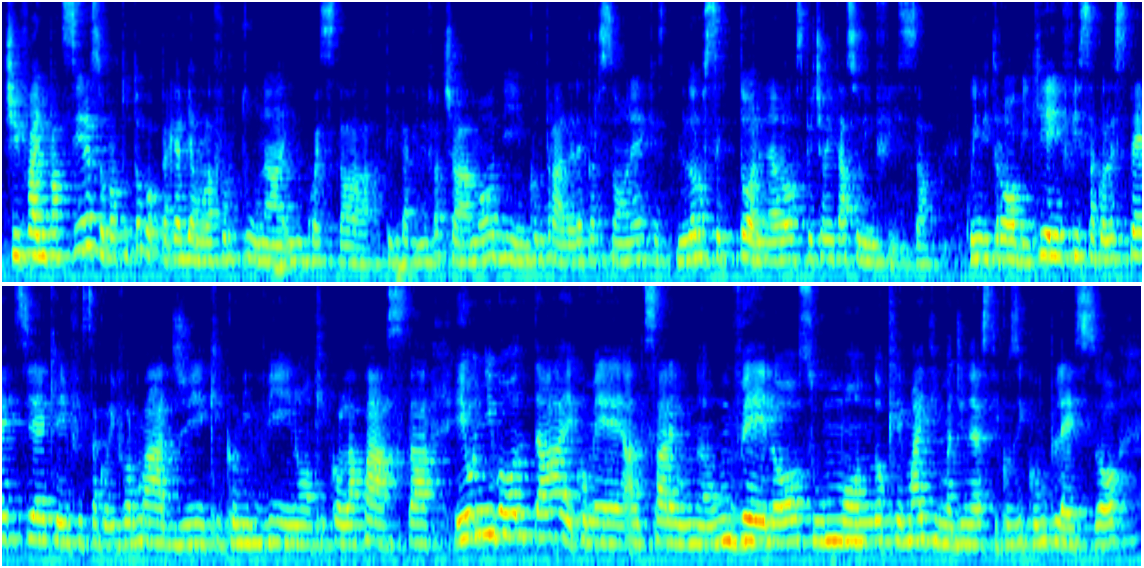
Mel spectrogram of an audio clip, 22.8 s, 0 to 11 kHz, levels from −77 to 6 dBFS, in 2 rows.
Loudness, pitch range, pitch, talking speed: -30 LUFS, 185-210 Hz, 195 Hz, 185 wpm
